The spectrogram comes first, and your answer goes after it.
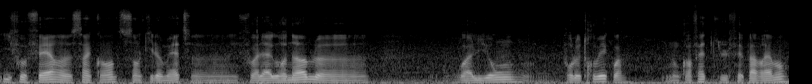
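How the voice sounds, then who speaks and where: With a very deep, low voice, a man talks at a fairly slow pace, leaving long, frequent pauses and using ordinary pitch variation. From rural France. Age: 30s. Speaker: pride march organiser. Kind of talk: interview testimony. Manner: hesitant, many fillers.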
